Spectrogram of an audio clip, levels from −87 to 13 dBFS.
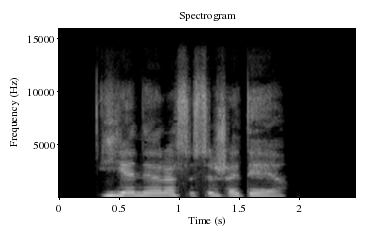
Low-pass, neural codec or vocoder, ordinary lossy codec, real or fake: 14.4 kHz; none; AAC, 64 kbps; real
